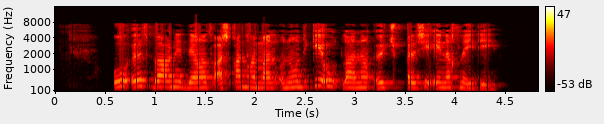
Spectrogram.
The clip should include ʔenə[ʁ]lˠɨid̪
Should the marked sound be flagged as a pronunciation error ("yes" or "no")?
yes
